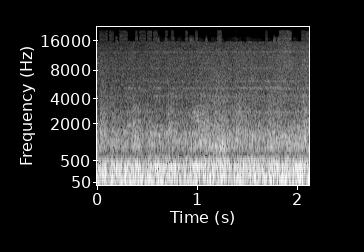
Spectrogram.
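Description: The Disneyland Railroad train rolls along its rails, a close, steady rumble of wheels and car noise with no distinct clacks, alone with no talking.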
